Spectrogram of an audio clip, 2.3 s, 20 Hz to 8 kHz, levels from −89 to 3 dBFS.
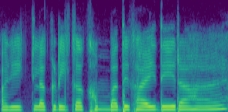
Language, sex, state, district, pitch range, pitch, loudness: Hindi, female, Bihar, Saran, 230-240 Hz, 235 Hz, -16 LUFS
